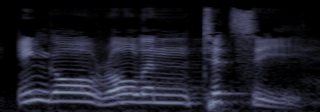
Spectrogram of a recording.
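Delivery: high, loud, slow, hammed-up announcing; mocking name reading. Dean mispronouncing the graduate's name, high, loud and slow. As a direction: draw the name out to get a laugh. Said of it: "seized his opportunity to be funny".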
